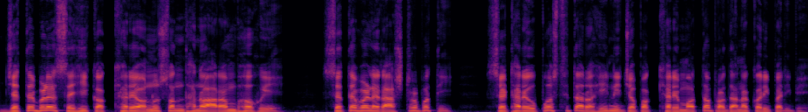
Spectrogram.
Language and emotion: Odia, neutral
